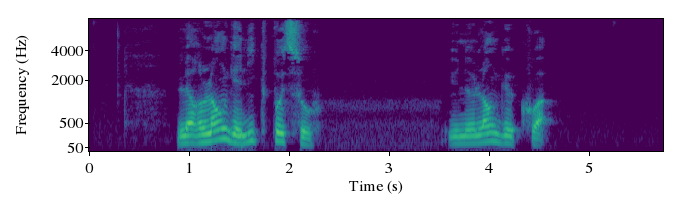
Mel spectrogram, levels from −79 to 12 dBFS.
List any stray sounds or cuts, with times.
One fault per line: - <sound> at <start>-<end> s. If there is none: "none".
none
